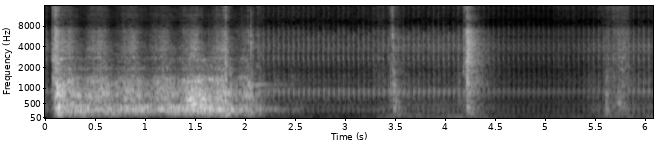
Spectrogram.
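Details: 1988 Tennant 255 Series II sweeper after replacing a taped, bad fuel line: starter cranks in an even beat, about four pulses a second, but never fires; choke on, fuel seemingly not reaching, fuel pump suspected.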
